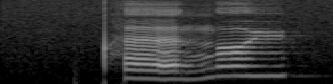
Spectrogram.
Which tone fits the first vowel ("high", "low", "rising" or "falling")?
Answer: low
